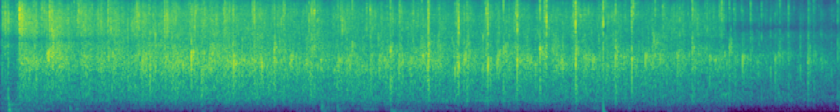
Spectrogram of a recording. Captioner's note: applause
